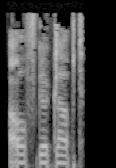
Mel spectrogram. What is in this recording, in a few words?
"aufgeklappt", German; adjectives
